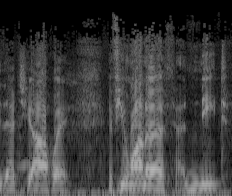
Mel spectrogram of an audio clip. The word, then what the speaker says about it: Yahweh: and it's Yahweh would be the best pronunciation of it.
